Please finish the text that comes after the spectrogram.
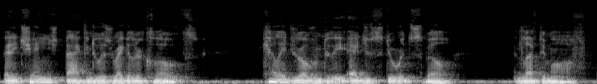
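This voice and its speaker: A man with a very low voice narrates a story from a script. The sound is dull and muffled, as if he sits well away from the microphone. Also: brisk, distant mic. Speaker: audiobook reader.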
